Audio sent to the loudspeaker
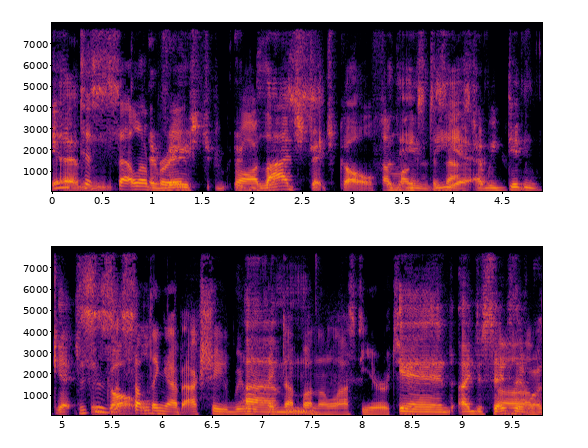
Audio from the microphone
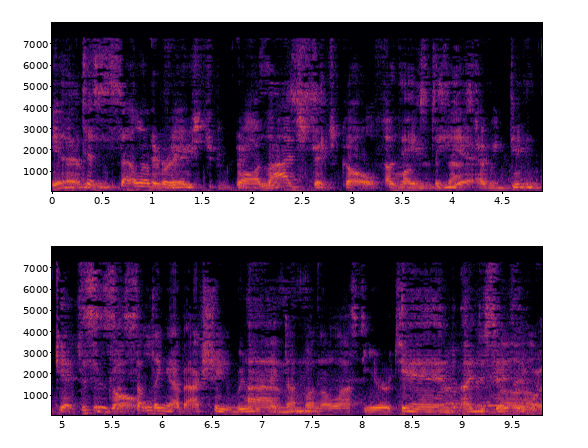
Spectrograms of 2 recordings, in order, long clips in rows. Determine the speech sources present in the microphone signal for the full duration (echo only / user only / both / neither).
both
